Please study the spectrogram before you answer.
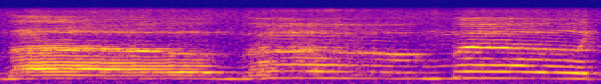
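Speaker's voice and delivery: imitation of lowing cattle; cow mooing. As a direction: moo like a cow. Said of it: "Cows making cow sounds".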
